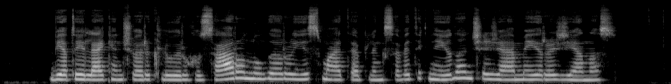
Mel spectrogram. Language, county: Lithuanian, Vilnius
